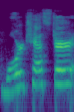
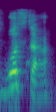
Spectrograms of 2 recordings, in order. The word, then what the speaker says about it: Worcester: and and again like y'all pronounce it warchester and i'm like wha who where is worchester like no it's worcester okay i think it's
